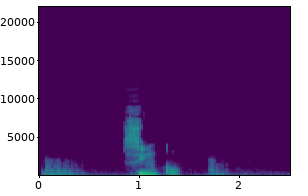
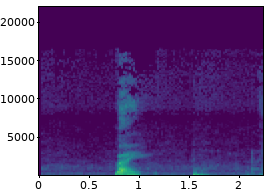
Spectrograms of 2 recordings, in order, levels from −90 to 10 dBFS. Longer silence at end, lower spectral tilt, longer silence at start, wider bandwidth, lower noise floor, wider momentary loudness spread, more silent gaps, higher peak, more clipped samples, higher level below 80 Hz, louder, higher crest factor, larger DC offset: first, 0.7 s vs 0.55 s; second, -5 dB/octave vs -7 dB/octave; second, 0.05 s vs 0.75 s; second, 9.4 kHz vs 16.5 kHz; first, -71 dBFS vs -62 dBFS; first, 25 LU vs 12 LU; neither; second, -12 dBFS vs -6 dBFS; neither; second, -78 dBFS vs -46 dBFS; second, -32 LUFS vs -27 LUFS; about the same, 24 dB vs 24 dB; neither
